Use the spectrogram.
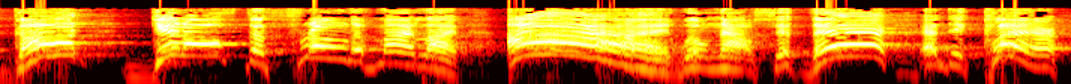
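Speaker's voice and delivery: high, loud crying defiance; defiant Lucifer. Acted. Preacher voicing Lucifer defying God, high loud and crying. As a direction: shout God off the throne. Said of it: "you become Lucifer, who says".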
